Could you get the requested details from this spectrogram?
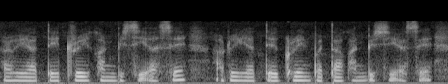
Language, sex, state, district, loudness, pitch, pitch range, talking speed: Nagamese, female, Nagaland, Dimapur, -19 LUFS, 180 Hz, 175-185 Hz, 160 wpm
